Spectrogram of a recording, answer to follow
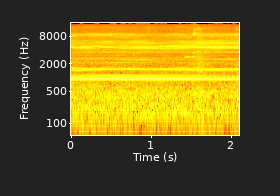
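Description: Steady electrical hum inside an elevator car: an unchanging hiss with several thin, high whining tones held throughout.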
